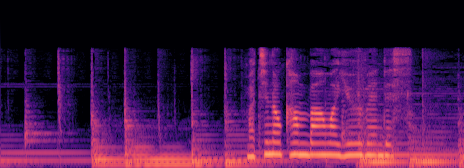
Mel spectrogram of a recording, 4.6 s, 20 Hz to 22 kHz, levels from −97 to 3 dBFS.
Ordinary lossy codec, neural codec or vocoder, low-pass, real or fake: none; none; none; real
